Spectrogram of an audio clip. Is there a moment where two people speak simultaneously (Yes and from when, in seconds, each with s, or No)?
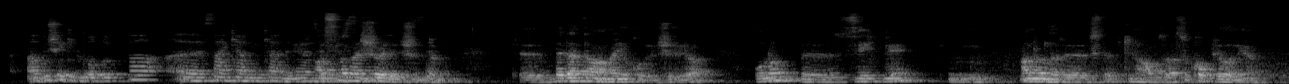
Yes, from 3.1 s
